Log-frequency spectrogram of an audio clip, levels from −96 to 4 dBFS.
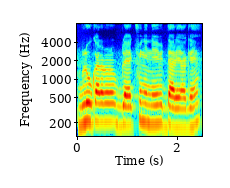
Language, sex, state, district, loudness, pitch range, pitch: Chakma, male, Tripura, West Tripura, -14 LUFS, 180-205 Hz, 195 Hz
